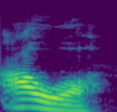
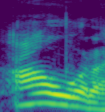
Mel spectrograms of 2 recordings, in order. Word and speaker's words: hour: hour. 우리 한 시간을 an hour라 해요. H가 이게 자음인데 왜 on 썼습니까? 자, 여기 써놨죠. H는 묵음입니다. 요 소리가 안 나요. 그냥 hour입니다. 아 소리가만 났어요. 아 소리만 났기 때문에 모음 on을 씁니다.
